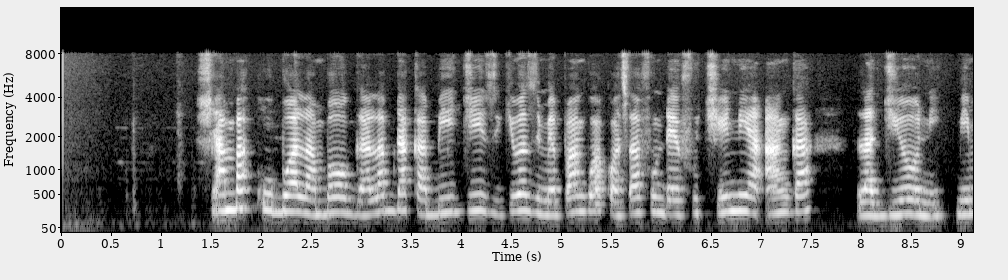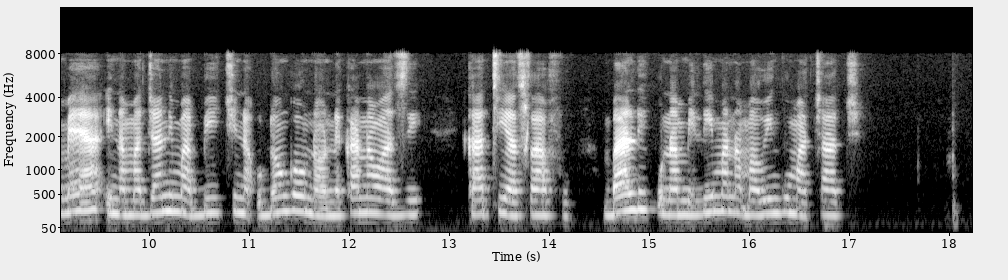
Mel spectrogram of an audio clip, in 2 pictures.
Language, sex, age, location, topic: Swahili, female, 25-35, Nairobi, agriculture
